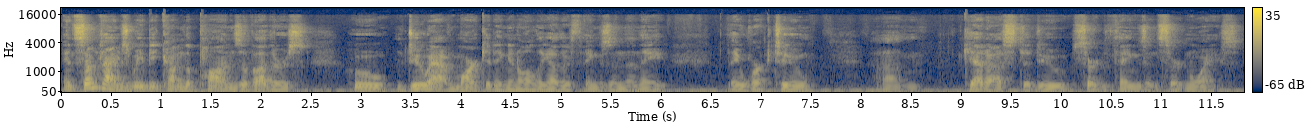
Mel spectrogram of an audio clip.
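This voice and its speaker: Against audible room echo, a man with a fairly low pitch and a dark, mellow tone speaks at a fairly slow pace, somewhat breathy, with very wide pitch swings. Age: 60s. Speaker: periodontist and podcast host. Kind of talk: podcast monologue. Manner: halting, with repeated words.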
